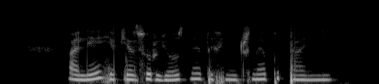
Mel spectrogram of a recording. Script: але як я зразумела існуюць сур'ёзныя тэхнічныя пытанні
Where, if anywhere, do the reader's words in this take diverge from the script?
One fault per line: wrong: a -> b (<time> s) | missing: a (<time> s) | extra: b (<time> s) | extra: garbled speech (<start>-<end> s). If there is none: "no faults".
missing: зразумела існуюць (1.3 s)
